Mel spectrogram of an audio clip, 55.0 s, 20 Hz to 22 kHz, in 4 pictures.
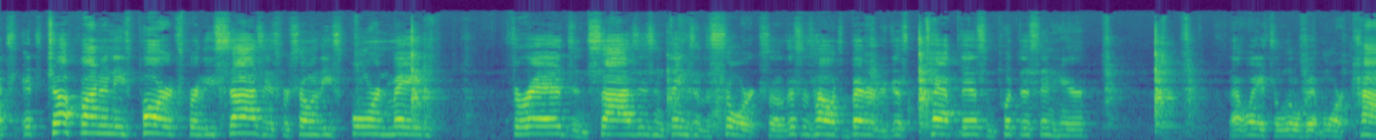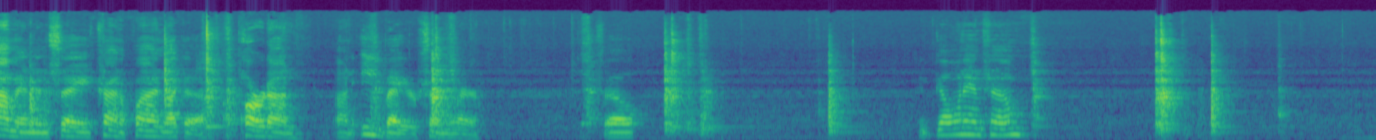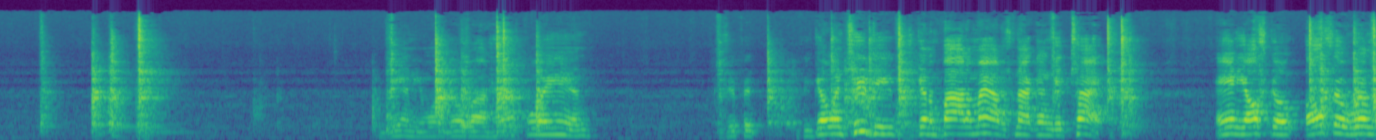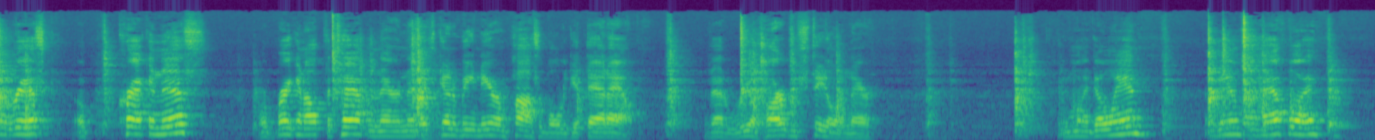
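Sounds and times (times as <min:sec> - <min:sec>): man speaking: 0:00.0 - 0:04.4, 0:05.1 - 0:11.0, 0:12.3 - 0:18.6, 0:19.8 - 0:20.2, 0:22.9 - 0:24.1, 0:31.3 - 0:33.5, 0:34.7 - 0:38.7, 0:39.6 - 0:50.1, 0:51.9 - 0:54.6
man talking: 0:00.0 - 0:04.4, 0:05.1 - 0:11.0, 0:12.3 - 0:18.6, 0:19.7 - 0:20.2, 0:22.9 - 0:24.1, 0:31.3 - 0:33.5, 0:34.7 - 0:38.7, 0:39.6 - 0:50.1, 0:51.9 - 0:54.6.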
